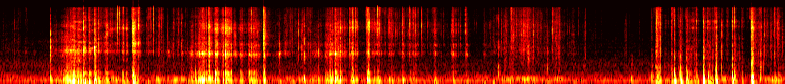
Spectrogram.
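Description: A utility knife blade scrapes and carves white flakes off a solid, rectangular, white stamped Hacisakir soap bar held in the hand. Dry, crackly scraping comes in bursts, with bright, gritty texture and soft low thumps, separated by quieter stretches.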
